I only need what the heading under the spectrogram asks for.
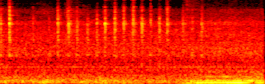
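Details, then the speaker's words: VW Up TSI with an electronic servo-actuated turbo wastegate: light, fast metallic ticking at idle, then a rising drone on acceleration; the whole wastegate structure on the hot housing has come loose and vibrates, not the clip; turbo likely needs removal for repair. "só que o que tá vibrando embaixo das acelerações é a peça toda aqui ó ó não é o grampo tá é a peça inteira"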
